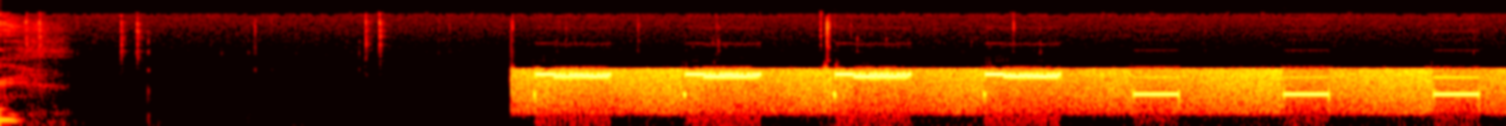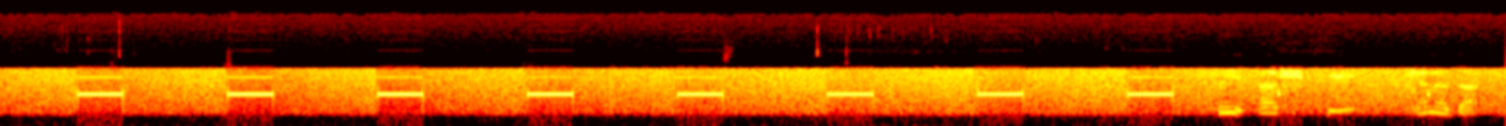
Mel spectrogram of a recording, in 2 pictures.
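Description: CHU Canada shortwave time-signal broadcast received through a web SDR, with band-limited radio hiss. After about three seconds of silence the signal comes in: first a few second-marks carrying bursts of the station's time-code data tones, then a short plain beep every second. A spoken time announcement begins near the end.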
